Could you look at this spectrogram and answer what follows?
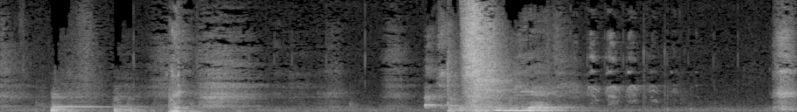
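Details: Sharp in-breath then a loud explosive sneeze from a man, amid voices and room noise; sneezing fit after clearing the nose with kalanchoe; sneezing.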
